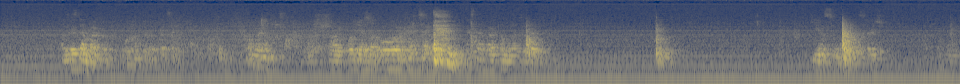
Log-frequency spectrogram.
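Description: Young men talk calmly, with pauses between phrases.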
